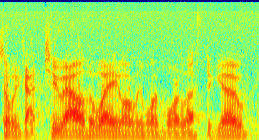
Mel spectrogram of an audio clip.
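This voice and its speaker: This man speaks with a Southern US accent. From Tennessee, Chattanooga. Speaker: city mayor. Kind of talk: conference speech.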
